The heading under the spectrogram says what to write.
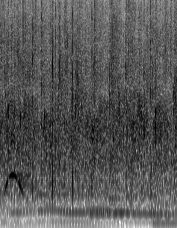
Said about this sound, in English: Why don't you give the Lord a hand clap of praise one more time?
